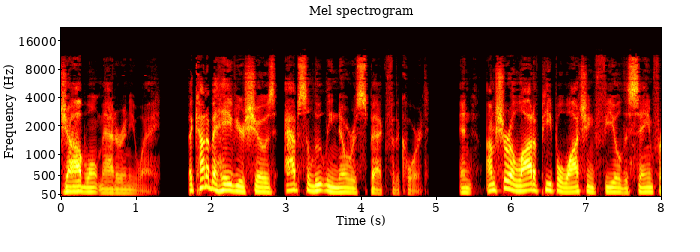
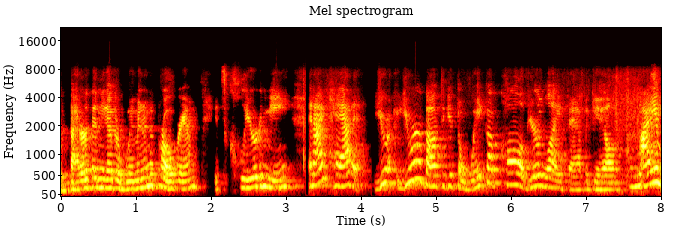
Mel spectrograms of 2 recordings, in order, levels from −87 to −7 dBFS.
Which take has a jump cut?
second; 2 cuts; at 3.2 s, 4.1 s

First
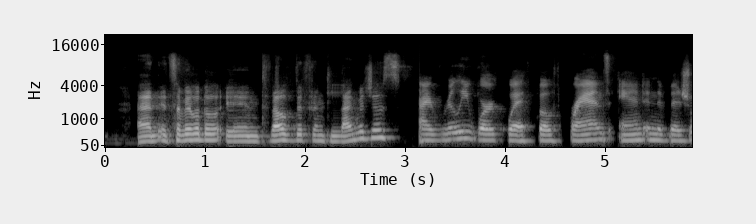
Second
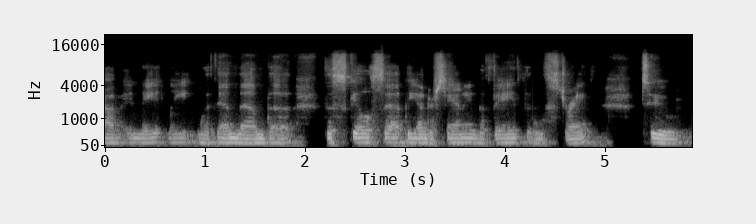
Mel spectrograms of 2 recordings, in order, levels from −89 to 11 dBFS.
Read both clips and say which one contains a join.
first; 1 cut; at 3.1 s

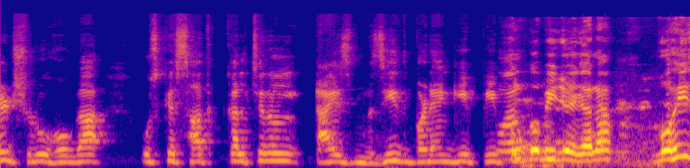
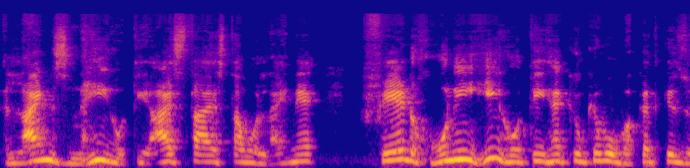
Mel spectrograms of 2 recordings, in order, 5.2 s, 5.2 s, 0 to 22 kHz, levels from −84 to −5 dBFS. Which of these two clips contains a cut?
first; 1 cut; at 3.8 s

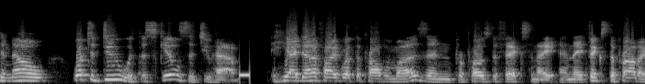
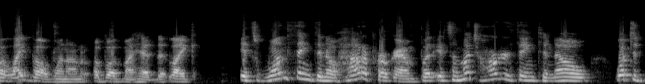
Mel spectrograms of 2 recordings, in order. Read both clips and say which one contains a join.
first; 1 cut; at 2.4 s

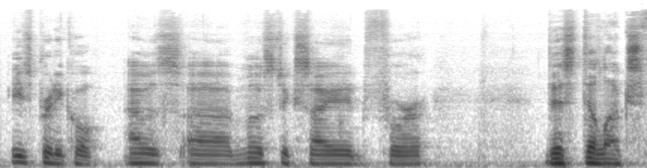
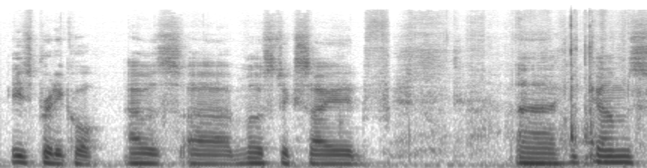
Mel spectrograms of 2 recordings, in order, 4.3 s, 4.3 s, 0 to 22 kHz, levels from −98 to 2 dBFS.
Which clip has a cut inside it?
first; 1 cut; at 2.5 s

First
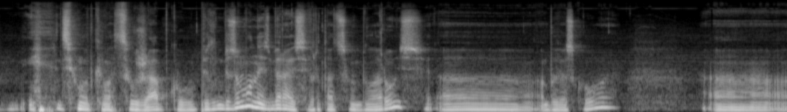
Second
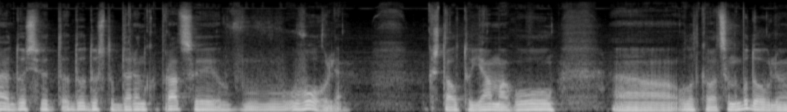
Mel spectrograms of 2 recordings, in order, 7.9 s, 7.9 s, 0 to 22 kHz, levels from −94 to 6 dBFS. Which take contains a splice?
first; 1 cut; at 2.0 s

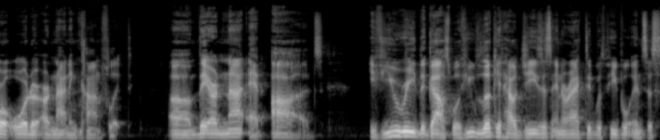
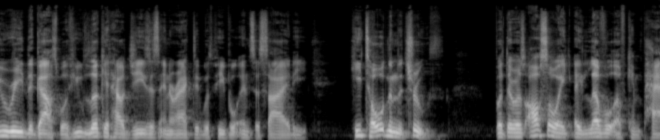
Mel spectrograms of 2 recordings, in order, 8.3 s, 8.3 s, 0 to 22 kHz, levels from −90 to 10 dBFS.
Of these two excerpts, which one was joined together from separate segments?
second; 1 cut; at 5.5 s

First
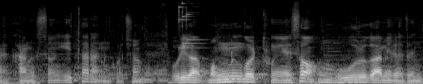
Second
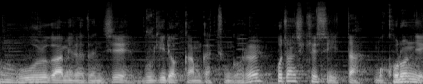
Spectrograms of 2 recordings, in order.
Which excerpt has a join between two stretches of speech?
first; 1 cut; at 1.7 s

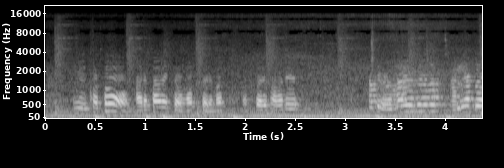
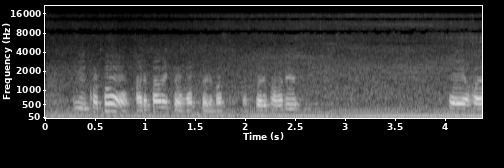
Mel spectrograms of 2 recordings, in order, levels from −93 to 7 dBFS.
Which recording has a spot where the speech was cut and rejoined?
first; 1 cut; at 3.3 s

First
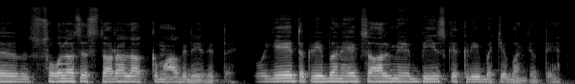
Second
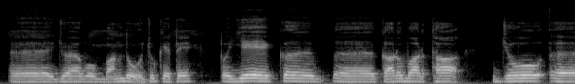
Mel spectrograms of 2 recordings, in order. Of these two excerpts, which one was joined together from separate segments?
first; 1 cut; at 2.4 s

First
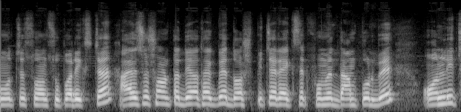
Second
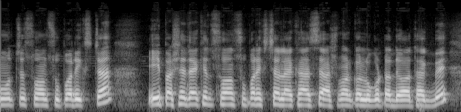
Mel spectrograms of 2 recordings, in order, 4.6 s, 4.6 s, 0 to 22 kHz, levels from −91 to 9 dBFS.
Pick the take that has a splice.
first; 1 cut; at 1.2 s

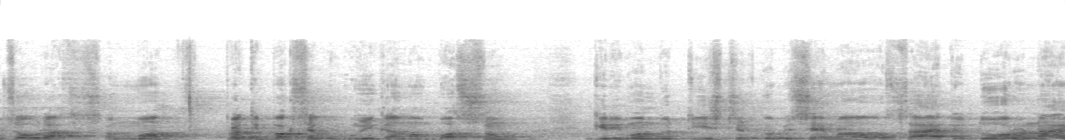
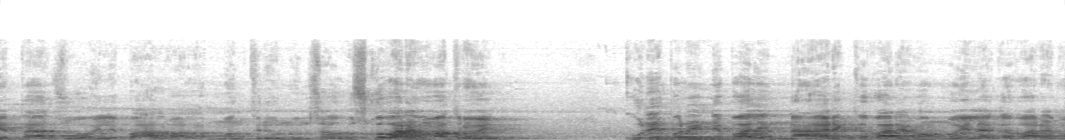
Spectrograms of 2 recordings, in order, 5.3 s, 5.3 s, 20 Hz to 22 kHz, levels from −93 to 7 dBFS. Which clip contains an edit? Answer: first; 1 cut; at 2.8 s

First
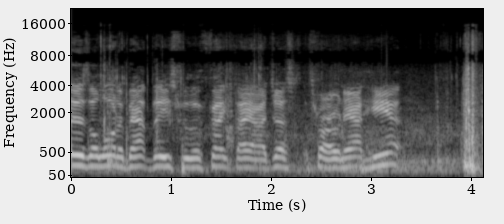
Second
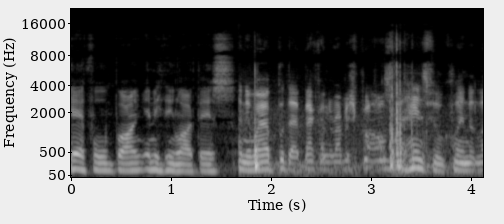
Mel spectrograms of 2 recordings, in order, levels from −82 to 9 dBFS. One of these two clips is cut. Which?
second; 1 cut; at 1.6 s

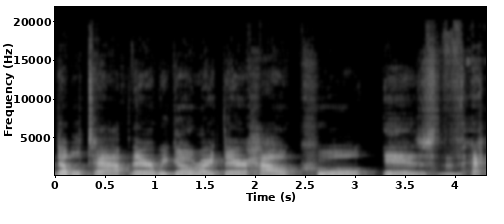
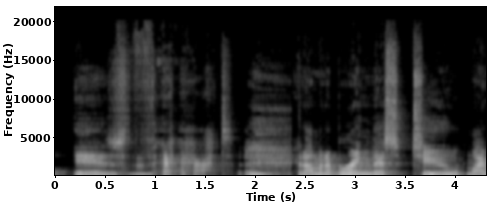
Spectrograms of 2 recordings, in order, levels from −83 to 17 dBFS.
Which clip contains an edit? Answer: second; 1 cut; at 2.4 s

